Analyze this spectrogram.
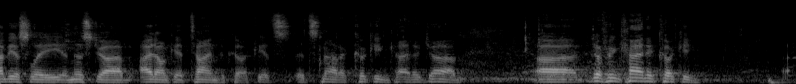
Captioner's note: laughter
